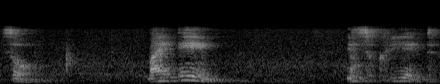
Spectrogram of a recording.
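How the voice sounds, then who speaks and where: A man's voice: fairly high pitch, expressive, distant mic. Tanzanian man, student candidate speech, formal listing delivery, picked up from across a very echoey room with a dull hissy sound. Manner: formal, listing points, slow halting delivery. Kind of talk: campaign speech. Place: university room. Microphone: camera from afar, no mic.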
